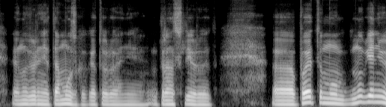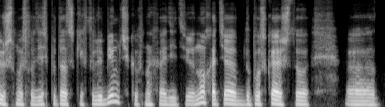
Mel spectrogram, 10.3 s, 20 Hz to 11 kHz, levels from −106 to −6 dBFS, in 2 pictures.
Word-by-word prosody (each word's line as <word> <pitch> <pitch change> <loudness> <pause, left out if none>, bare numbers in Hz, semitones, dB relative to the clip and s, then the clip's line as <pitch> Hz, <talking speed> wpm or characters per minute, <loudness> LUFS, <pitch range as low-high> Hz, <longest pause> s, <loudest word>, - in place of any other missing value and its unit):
Э, 120 - -6
ну, 120 +1 -1
вернее, 120 -2 +1
та 120 +3 0
музыка, 110 -5 0
которую 110 -1 -3
они, 105 +2 -8
транслируют. 110 -2 -1 0.8
А, 115 0 +4
поэтому, 155 +2 +3
ну, 150 +9 -2
я 185 - +4
не 180 - 0
вижу 130 -8 +3
смысла 115 +1 -3
здесь 110 +1 -2
пытаться 120 -3 -1
каких-то 120 0 -8
любимчиков 130 - -1
находить. 105 -1 -4
Э, 115 -1 -1
но 160 +7 +3
хотя 125 -2 +3
допускаю, 120 +2 +3
что, 110 0 0 0.5
э, 110 -1 0
115 Hz, 150 wpm, -25 LUFS, 110-125 Hz, 0.8 s, А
